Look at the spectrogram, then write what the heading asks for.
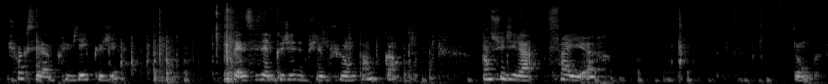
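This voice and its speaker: At home, a woman vlogger films herself with a tripod-mounted camera mic, casually going through her makeup collection. Her voice is mid-range against a noisy background. She chats along, often hesitating and correcting herself.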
